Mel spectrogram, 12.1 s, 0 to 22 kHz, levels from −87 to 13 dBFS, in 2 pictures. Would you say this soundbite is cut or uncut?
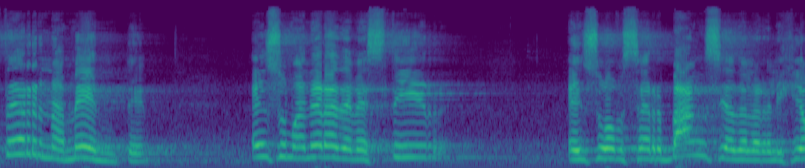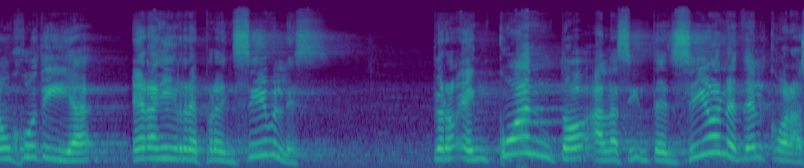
cut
